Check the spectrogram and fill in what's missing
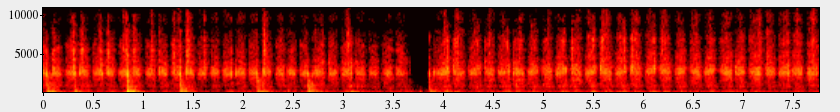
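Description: Fingertips rub back and forth over a partly scratched, black-coated scratch-art paper page in a scratch-art book lying flat, brushing off flakes of coating. The result is a quiet, rapid, rhythmic papery swishing with a bright, hissy texture and a few softer thumps. The strokes break off briefly just before the four-second mark, then resume steadily.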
